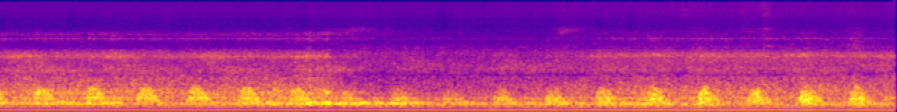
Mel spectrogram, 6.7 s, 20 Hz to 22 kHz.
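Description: Rapid, regular whooshing pulses over a steady hum, about 150 beats a minute: a normal fetal heartbeat on Doppler.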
